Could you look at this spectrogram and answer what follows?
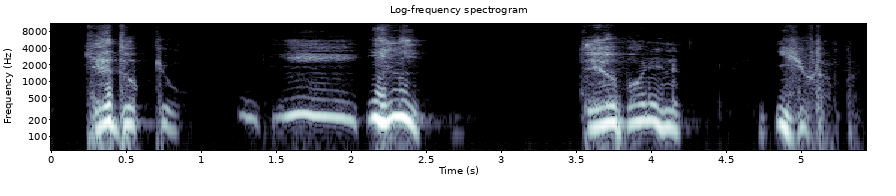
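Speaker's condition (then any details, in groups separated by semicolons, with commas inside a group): Cerebral palsy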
